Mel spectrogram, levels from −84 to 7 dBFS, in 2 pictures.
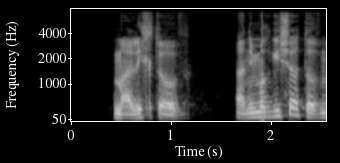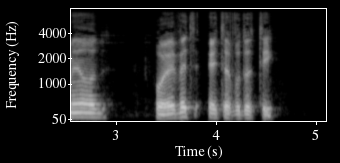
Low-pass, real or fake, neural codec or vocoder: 7.2 kHz; real; none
